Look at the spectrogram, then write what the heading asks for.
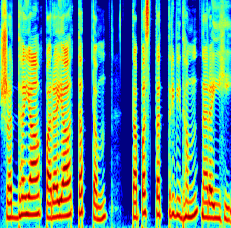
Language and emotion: Kannada, neutral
